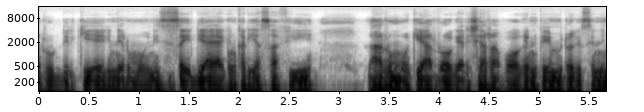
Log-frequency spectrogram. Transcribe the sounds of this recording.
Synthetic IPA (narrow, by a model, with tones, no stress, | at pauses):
ɾu˨di˨ɾki˨e˦kɪ˦ne˨ɾu˨mo˨ki˨ni˦s̬i˦sa˨idi˦a˨ja˨kɪ˦ŋka˦ɾja˦sa˦fi˦ | naɾu˨mo˨ki˦a˨rɔkɛ˨ɾɪ˦ʃa˦ɾa˨pɔ˨kɪnɪ˦pe˨mi˦ɾo˦kɪ˨sɪ˦nɪ˦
